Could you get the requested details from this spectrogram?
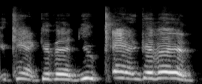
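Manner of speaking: Harvey, angry, pleads with Batman not to give in, rising on the repeat; mock angry plea. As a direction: hammer it home, building.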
